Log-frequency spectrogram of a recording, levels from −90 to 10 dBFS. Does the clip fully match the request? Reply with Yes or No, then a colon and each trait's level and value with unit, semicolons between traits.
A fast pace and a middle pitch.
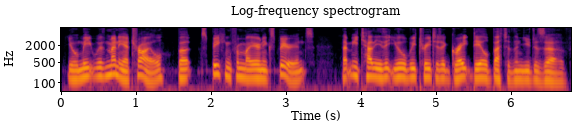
Yes: fast, 255 wpm; medium, 145 Hz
